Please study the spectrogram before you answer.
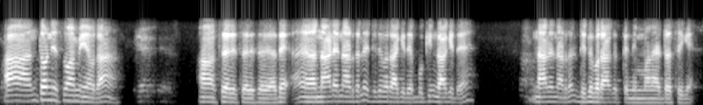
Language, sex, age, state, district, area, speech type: Kannada, male, 30-45, Karnataka, Shimoga, urban, conversation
